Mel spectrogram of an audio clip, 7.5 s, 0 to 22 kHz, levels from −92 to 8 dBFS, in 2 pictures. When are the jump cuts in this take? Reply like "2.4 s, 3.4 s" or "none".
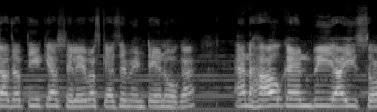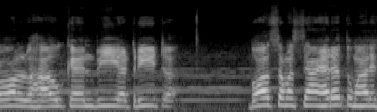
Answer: none

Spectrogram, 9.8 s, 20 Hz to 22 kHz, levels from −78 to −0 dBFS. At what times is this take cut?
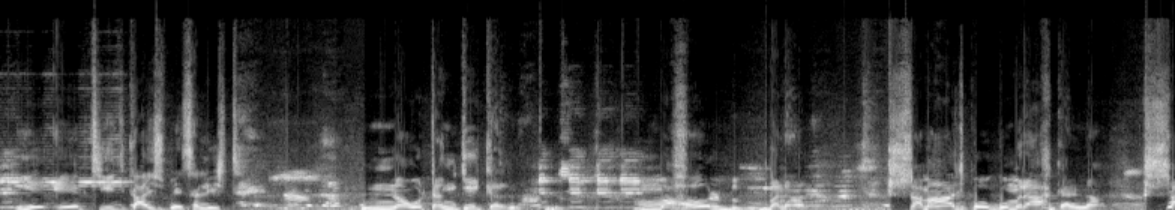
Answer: none

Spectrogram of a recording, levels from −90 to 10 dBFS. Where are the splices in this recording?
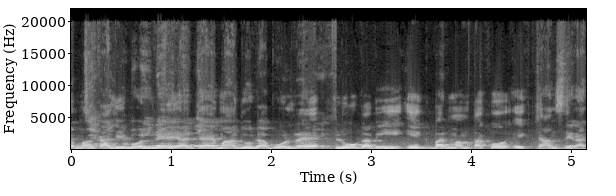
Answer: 2.6 s

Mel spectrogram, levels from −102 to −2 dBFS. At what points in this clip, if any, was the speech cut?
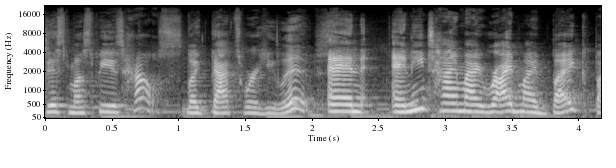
none

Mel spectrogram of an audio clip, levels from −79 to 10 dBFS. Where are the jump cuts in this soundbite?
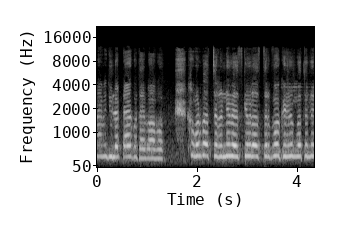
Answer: none

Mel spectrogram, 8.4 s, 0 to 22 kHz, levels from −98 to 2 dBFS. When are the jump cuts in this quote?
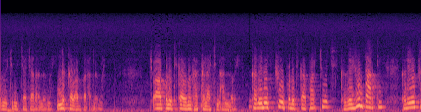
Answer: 5.0 s

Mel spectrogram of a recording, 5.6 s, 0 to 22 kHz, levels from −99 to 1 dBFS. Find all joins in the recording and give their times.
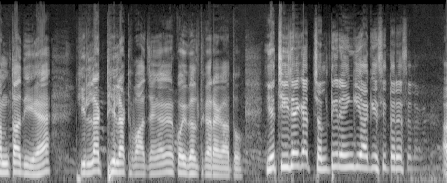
none

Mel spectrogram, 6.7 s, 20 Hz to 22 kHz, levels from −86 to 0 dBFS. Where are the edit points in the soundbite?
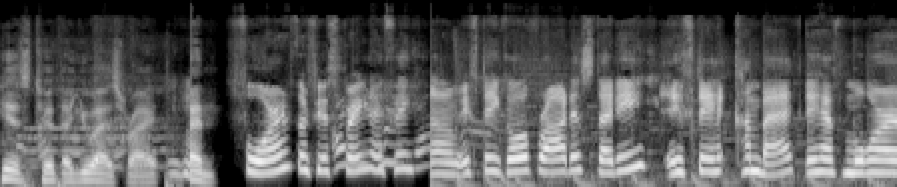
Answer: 1.4 s, 3.2 s

